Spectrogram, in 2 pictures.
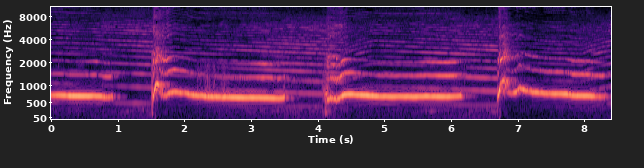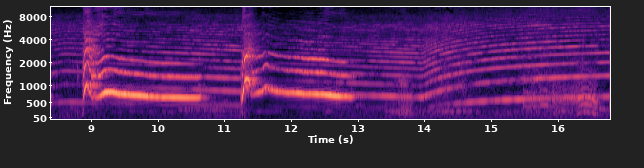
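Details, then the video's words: Female Chihuahua howling in response to a fire truck siren, trying to imitate it: tonal, harmonic-rich howls, each opening with a sharp yelp and then holding steady, repeated about every two to three seconds; a rising siren tone enters near the end. "Chihuahua reacting to fire truck siren"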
